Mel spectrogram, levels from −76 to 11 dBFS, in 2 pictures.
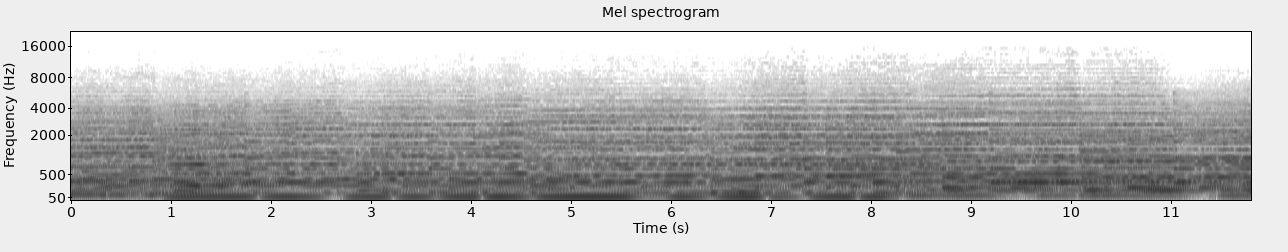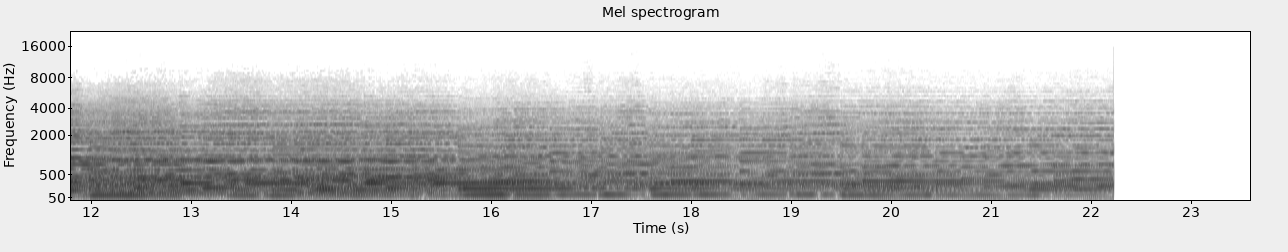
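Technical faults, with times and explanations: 22.23–23.59 s, cut-off end: sound halts mid-event into digital silence because the last buffers were never written; unlike a fade-out or natural ending, there is no decay.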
